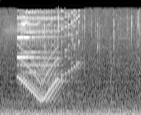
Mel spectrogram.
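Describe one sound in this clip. A magical shimmer chimes and sweeps down in pitch.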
